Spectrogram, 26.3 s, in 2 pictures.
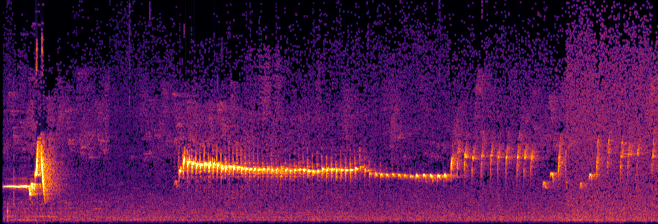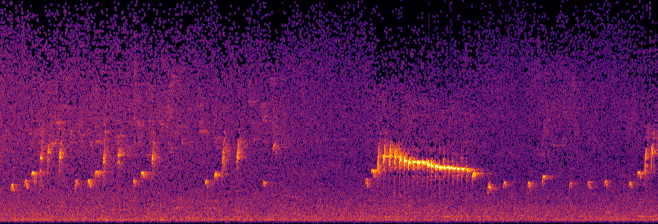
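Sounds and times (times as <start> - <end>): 
uguisu: 0.1 - 26.3.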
